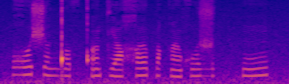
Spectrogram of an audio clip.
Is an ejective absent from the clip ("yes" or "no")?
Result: no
